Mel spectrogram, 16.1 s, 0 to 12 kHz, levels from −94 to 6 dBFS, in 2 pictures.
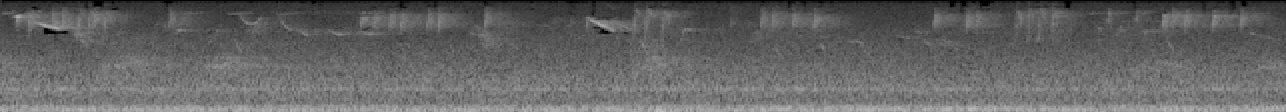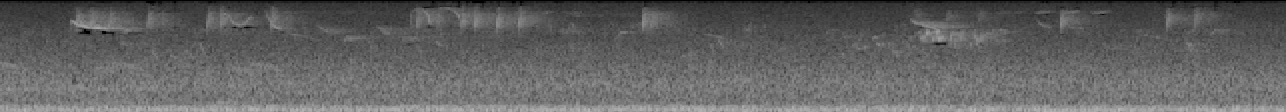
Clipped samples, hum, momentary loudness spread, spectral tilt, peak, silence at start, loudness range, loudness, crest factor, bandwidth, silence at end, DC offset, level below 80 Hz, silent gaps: under 0.1%; none; 4 LU; -4 dB/octave; -12 dBFS; 0 s; 1 LU; -30 LUFS; 16 dB; 11.5 kHz; 0 s; under 0.1%; -34 dBFS; none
